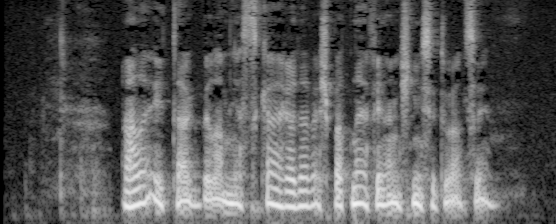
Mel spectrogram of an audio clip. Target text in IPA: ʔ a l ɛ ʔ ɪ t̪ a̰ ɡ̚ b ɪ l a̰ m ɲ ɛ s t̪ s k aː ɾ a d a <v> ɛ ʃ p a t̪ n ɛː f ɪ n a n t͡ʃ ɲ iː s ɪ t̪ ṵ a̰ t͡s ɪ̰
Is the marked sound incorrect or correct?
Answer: correct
